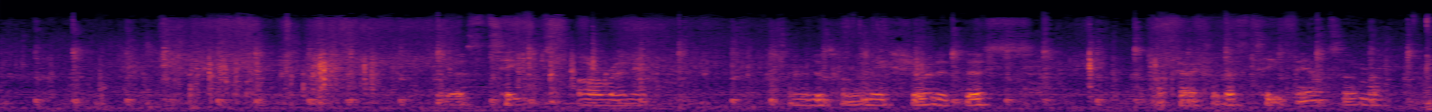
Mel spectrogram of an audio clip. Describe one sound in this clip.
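Paper rustles and crinkles as it is handled and smoothed flat.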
